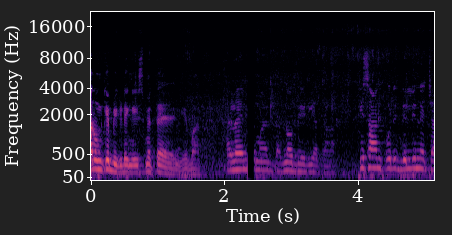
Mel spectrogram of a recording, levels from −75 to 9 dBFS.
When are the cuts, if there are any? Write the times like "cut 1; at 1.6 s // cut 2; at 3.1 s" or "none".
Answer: cut 1; at 2.4 s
